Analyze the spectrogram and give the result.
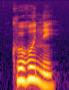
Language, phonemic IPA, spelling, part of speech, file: French, /ku.ʁɔ.ne/, couronner, verb, Fr-couronner.ogg
- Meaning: to crown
